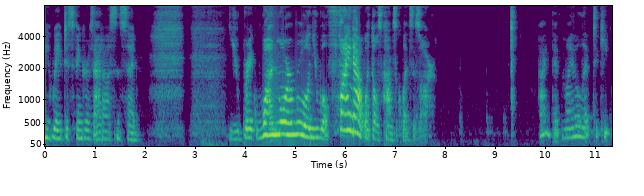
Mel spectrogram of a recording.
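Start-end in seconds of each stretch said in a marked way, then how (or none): 3.7-7.8 stern warning. Acted. Grandpa warns, wagging fingers.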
